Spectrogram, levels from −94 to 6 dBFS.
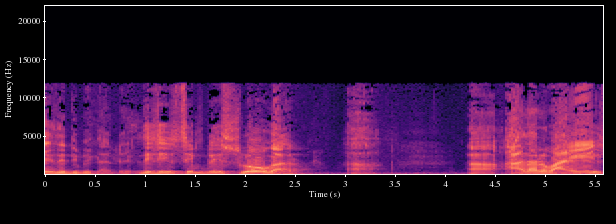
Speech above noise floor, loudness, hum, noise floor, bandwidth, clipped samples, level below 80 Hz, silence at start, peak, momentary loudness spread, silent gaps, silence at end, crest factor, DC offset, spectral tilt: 29 dB; -16 LUFS; none; -47 dBFS; 12.5 kHz; under 0.1%; -48 dBFS; 0 s; -4 dBFS; 17 LU; none; 0 s; 16 dB; under 0.1%; -3.5 dB/octave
